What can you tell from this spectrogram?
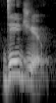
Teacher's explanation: Native speakers will combine did you and say did you. Did you. So you hear a j sound. Did you. Or we can reduce that to did ya or did ya.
